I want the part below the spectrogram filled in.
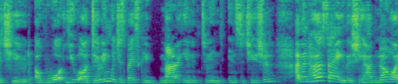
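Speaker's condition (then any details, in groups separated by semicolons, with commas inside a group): No condition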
